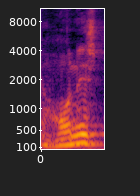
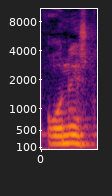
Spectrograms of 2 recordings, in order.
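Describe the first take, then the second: First: The word begins with an h sound. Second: The word begins directly with a vowel. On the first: The speaker calls it wrong. "नहीं पढ़ते" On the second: The speaker calls it right. "ऑनेस्ट पढ़ते हैं, ओ उच्चारण हुआ"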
